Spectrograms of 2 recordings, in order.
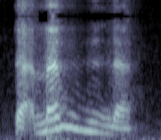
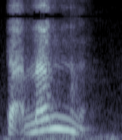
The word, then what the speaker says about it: تأمننا: تامن بتسكني تامن يعني وتضم، مش عارفه اجيبها ازاي بصراحه على اللاب، انما هي ضم الشفتين بعيد تسكين الحرف، يعني بسكن النون الاولانيه وبعدين بخلي الشفتين في وضع الضمه وبعدين انطق النون التانية، فبتبان كأنها نون واحدة بس. تأمننا تأمننا تأمننا، بتعرفها كده ضم الشفتين بعيد تسكين الحرف.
